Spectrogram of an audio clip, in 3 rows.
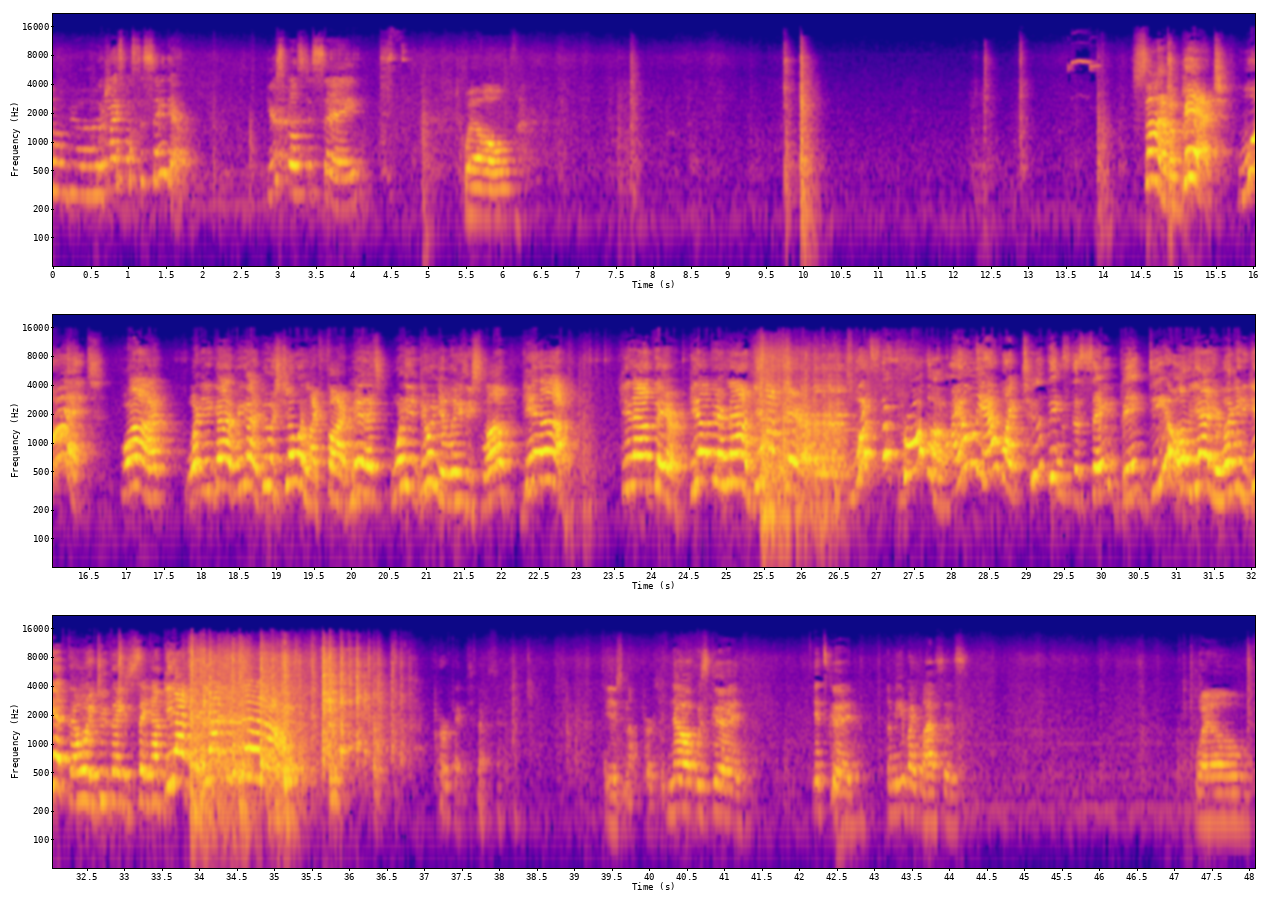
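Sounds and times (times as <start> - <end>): noisy clatter: 33.9 - 37.0.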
